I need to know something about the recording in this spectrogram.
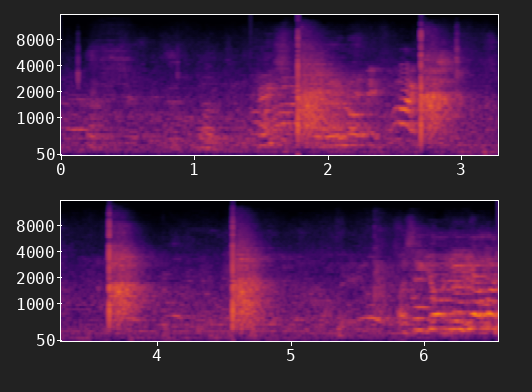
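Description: A slow handclap: four sharp claps about a second apart, with men's voices talking over the first of them.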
